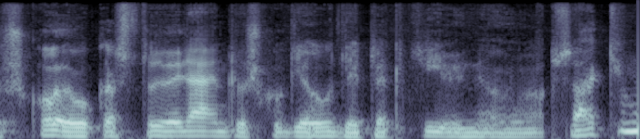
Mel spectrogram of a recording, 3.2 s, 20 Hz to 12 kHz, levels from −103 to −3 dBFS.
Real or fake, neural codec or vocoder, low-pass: fake; codec, 24 kHz, 1.5 kbps, HILCodec; 10.8 kHz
